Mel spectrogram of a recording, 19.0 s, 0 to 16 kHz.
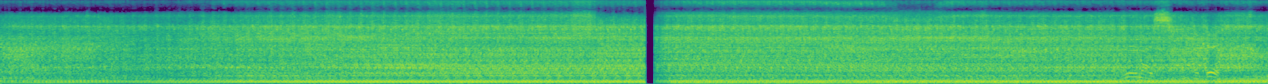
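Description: A 6.7 Cummins diesel truck engine idles steadily after priming the fuel system, a constant rumble heard nearby outdoors with a brief cutout midway and voices faintly over it.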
